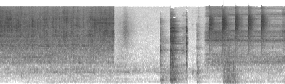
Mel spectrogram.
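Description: A kitchen tap runs in a steady stream while dishes are being washed, then shuts off and gives way to clinks and clatter of dishes being handled.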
